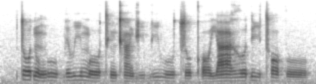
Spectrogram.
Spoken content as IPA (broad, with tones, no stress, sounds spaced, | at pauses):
t o˦ ɗ ũ˨ ŋ uː˦˨ b ɪ˦ β i˦ m oː˨ tʰ ĩ˨ kʰ ã˨ ɡ i˨ b i˦ β u˨ t͡s o˨ kʼ ɔ˨ j aː˦ ɣ ʊ˦ ɗ i˦˨ tʰ ɔ˦˨ k oː˨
